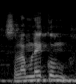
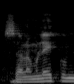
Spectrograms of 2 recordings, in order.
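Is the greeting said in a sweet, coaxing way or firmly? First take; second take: firm; coaxing. First: It is said in a firm, businesslike way. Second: It is said in a sweet, drawn-out, coaxing way.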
